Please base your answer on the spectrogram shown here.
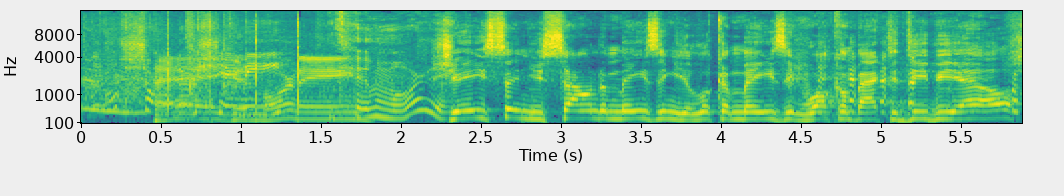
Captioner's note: applause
